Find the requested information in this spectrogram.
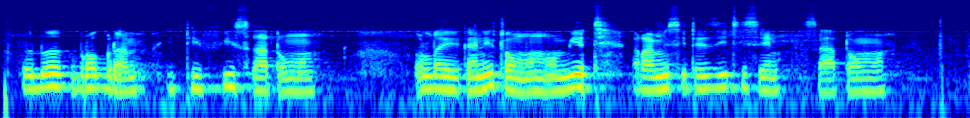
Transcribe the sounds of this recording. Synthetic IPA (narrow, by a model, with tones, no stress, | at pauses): o˨dwa˦kpɾɔ˦ɡɾa˨mi˨ti˦fi˦satɔ˨mɔ˨n | ɔ˨la˨ɡi˨ka˨ni˦tɔ˨mɔ˨nɔ˨mɛ˦taɾa˨mi˦si˦te˦s̬i˦ti˦se˨nsatɔmɔn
